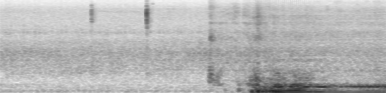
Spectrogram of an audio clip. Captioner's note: engine Start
